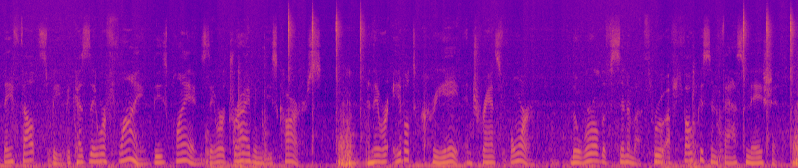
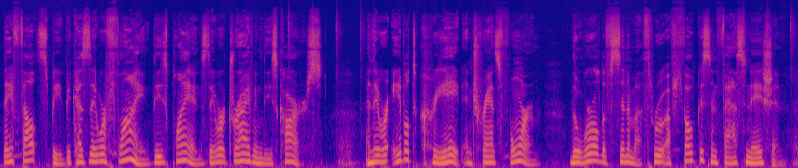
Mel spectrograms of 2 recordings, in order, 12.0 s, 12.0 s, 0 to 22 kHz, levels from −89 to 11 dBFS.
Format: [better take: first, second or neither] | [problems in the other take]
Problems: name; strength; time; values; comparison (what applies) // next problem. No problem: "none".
second | hiss; loud; throughout; 2 dB below the speech; faint in the second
